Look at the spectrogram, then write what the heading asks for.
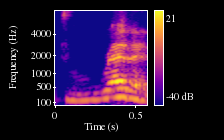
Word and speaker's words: dreaded: So you'll notice if you hear me pronounce these two sounds, fixed and dreaded, the last sound is coming from the letter D, but it sounds different in those two words.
